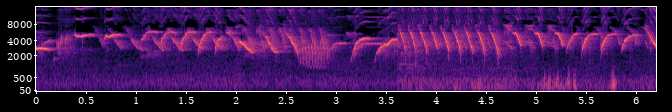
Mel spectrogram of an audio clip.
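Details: Canary song played to encourage lazy canaries to sing: looping high sweeping notes, a dipping slurred phrase, then a fast even trill with faint low knocks.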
